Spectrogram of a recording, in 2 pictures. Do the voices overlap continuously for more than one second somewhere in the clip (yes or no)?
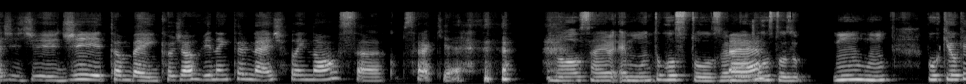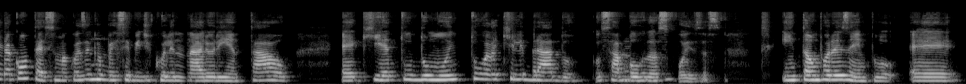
no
